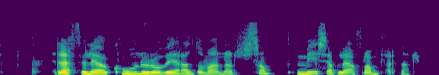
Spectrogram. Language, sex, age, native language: Icelandic, female, 14, Icelandic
